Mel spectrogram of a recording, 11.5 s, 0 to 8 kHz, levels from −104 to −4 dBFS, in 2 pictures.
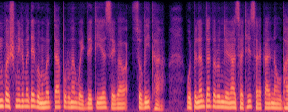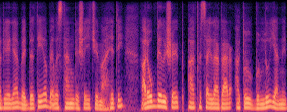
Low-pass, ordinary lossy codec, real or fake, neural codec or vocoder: none; none; fake; codec, 16 kHz, 0.5 kbps, FunCodec, trained on Chinese and English, 25 frames a second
